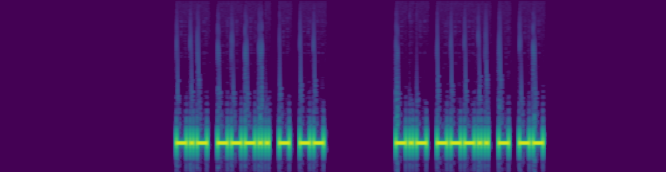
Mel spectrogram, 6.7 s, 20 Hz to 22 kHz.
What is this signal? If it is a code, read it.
Morse code, heard as a keyed tone, about 36 wpm, 700 Hz. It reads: K8TM K8TM
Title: USA Call Signs - 4 Characters - Repeated 2x - 35wpm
